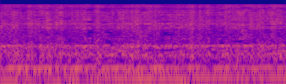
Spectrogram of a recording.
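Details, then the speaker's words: Aurora slot car (Lincoln body) motor run on a transformer before restoration: fast, even buzzing whir with raspy, scratchy edge; sounds dry, needing oil. "it runs oh my God it runs not bad not bad but I tell you what let's take it to the transform it sounds a little dry"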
